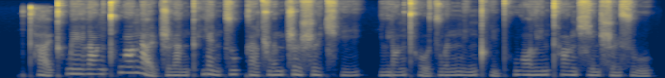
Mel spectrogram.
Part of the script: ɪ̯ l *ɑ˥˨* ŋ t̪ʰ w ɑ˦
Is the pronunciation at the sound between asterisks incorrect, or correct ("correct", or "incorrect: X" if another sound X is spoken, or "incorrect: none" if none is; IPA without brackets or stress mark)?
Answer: incorrect: ɑ˦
